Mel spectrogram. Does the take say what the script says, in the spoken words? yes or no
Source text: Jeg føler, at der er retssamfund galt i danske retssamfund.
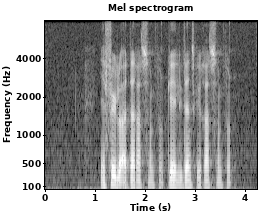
yes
